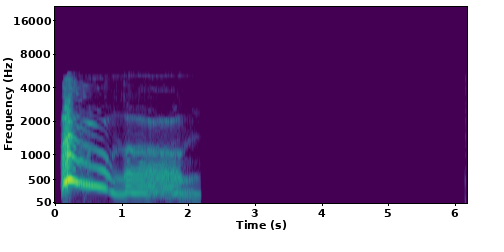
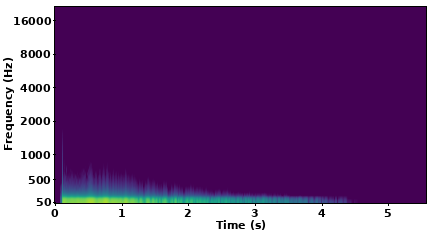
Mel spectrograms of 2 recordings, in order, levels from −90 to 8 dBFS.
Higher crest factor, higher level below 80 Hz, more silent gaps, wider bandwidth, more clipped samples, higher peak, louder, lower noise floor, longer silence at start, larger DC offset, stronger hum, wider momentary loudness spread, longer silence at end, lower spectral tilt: first, 24 dB vs 14 dB; second, -84 dBFS vs -20 dBFS; neither; first, 5.4 kHz vs 0.2 kHz; neither; first, -2 dBFS vs -6 dBFS; about the same, -18 LUFS vs -18 LUFS; first, under -90 dBFS vs -77 dBFS; about the same, 0.1 s vs 0.1 s; neither; neither; first, 25 LU vs 22 LU; first, 4.3 s vs 2.95 s; second, -2 dB/octave vs -25.5 dB/octave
